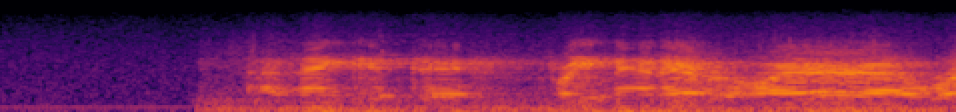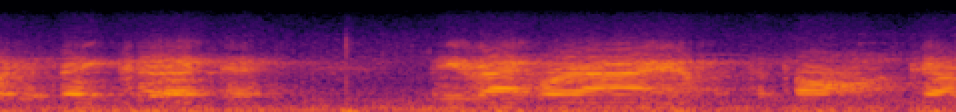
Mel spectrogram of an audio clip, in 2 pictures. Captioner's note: LBJ over phone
